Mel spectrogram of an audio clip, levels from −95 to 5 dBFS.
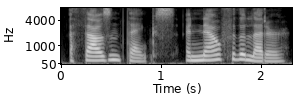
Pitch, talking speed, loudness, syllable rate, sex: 215 Hz, 180 wpm, -19 LUFS, 5.0 syllables/s, female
